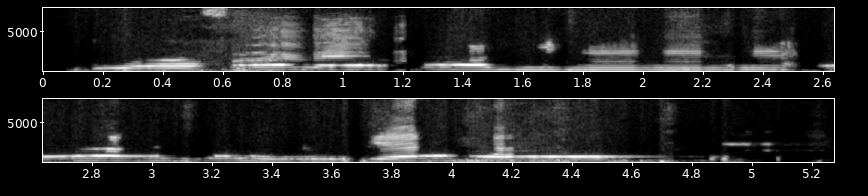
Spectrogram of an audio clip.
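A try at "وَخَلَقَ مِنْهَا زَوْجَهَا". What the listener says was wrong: Coba diulang lagi, jangan ditahan ya, jangan didengungkan. Nah, dia dibaca izhar. Izhar ini artinya jelas ya, tidak dipanjangkan ya. Wa khalaqa minha zawjaha. Minha hanya cukup dialirkan ya. Karena ada sifat tawassutnya ini.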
